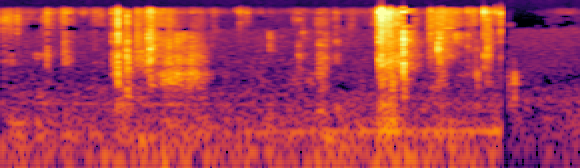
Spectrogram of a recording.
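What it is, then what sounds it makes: Soap bar being carved. A craft knife blade scrapes and carves grooves and flakes into a small solid yellow soap bar held in the hand. The sound is a series of crisp, bright scratching and crunching strokes with a faint low hum underneath, ending abruptly.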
